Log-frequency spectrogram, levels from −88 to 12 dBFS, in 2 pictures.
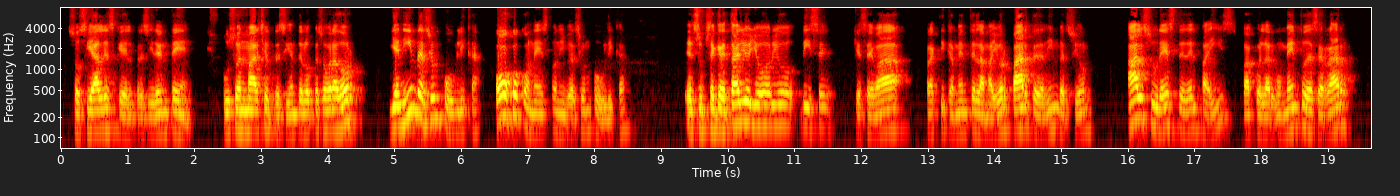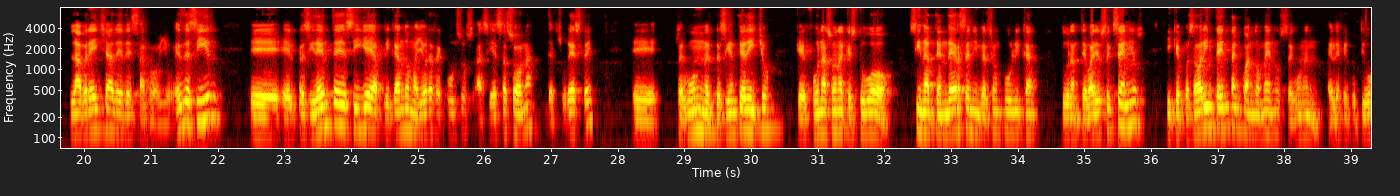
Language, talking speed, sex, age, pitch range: Spanish, 140 wpm, male, 40-59, 120-155 Hz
